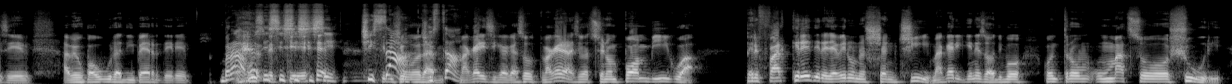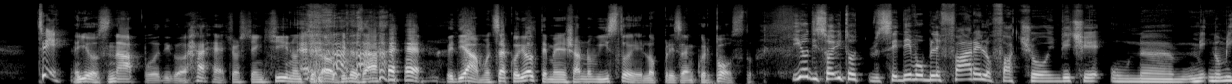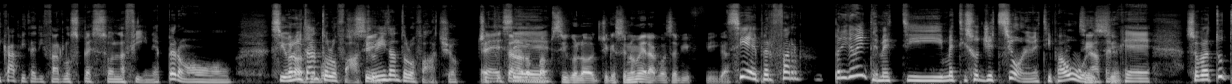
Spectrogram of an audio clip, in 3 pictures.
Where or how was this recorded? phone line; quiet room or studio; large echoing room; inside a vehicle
quiet room or studio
